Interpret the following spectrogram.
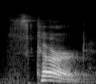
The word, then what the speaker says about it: skirt: vestido dress falda skirt la misma pronunciación de camisa o camiseta boca de o pero pronuncia una e e skirt skirt lo mismo que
